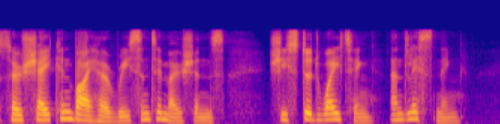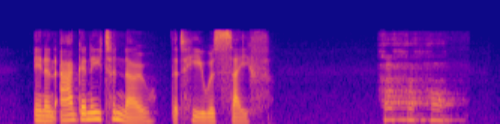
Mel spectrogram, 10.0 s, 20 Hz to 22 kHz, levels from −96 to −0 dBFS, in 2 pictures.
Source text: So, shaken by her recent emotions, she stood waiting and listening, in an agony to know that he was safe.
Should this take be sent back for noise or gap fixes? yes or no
yes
